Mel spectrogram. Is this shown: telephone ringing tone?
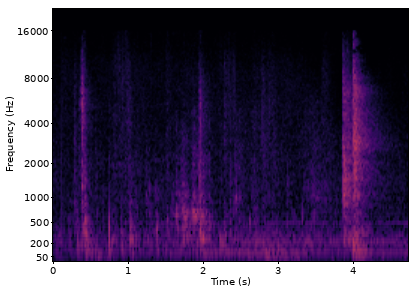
no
